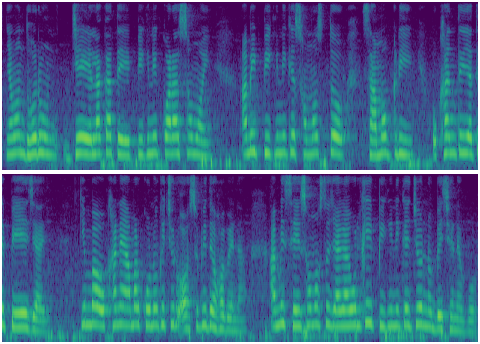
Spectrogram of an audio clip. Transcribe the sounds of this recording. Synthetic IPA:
d͡ʑɛmond̪ʱoɾund͡ʑeelakat̪epiknikːɔɾaɾʃɔmɔea̰mipiknikeʃɔmost̪o | ʃamoɡɾiokʰant̪ekd͡ʑat̪epeed͡ʑaekimbaokʰaneamaɾkonokit͡ɕʰuɾɔʃubid̪ʱaɦɔbena | a̰miʃejʃɔmost̪od͡ʑaeɡaɡulkejpiknikeɾd͡ʑonːobet͡ɕʰenebo

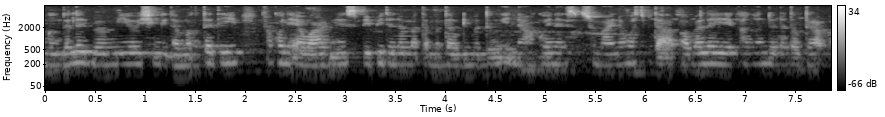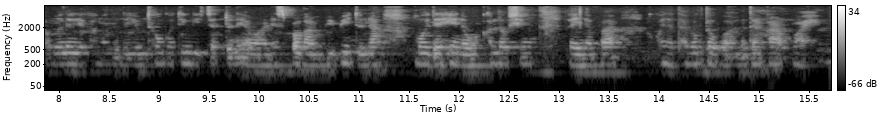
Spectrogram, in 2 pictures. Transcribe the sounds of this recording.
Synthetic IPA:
toŋɡɐŋdɐlɐjbɐmiojsiŋɡidɐmɐk̚tɐdi | ɐkʰojnɐʔewaɾnesbibidunɐmɐtɐmːɐtɐmɡimɐtuŋḭnːɐɐkʰojnɐsumajnɐɦospi̥ta̰lɐ̰pʰabɐlɐjɾekʰɐŋɐndunɐdok̚tɐɾɐ̰pʰabɐlɐjɾekʰɐŋɐndunɐjumtʰoŋkotʰiŋɡit͡ʃɐt̚ːunɐ̰ḛwaɾnespɾoɡɾampibidunɐmojdɐɦenːɐwakʰɐlːɐwsiŋlɐjnɐbɐ | ɐkʰojnɐtʰɐbɐk̚towbɐɐmɐdɐɾkaɾoj

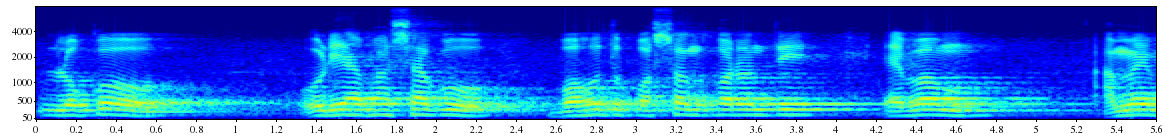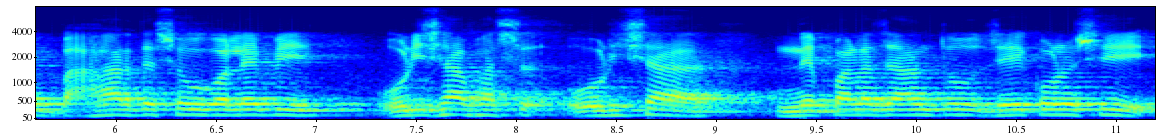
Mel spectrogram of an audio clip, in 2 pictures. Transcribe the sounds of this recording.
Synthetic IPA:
lokɔ | ṵɽijabʱasakubɔɦut̪ɔpɔsɔnd̪ɔkɔɾɔnt̪iebɔŋ | a̰meba̰ɦaɾd̪esɔkuɡɔlebiṵɽisabʱasoɽisa | nepalɔd͡ʒant̪ũd͡ʒejkɔɽ̃ɔsi

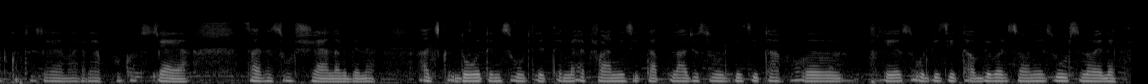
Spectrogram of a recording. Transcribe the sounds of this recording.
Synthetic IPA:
ʈkʊt̪ʰʊsiaːjaːmɛ̃ːkəɾeaːpːuːkʰʊt̪ʰʊ̥siaːjaːsaːɾaːsuːʈʃaːjləɡd̪eːneː | əd͡ʒd̪oːt̪ɪnsuːʈd̪et̪ːeːmɛ̃ːkpʰaːniːsiːt̪aːplaːd͡ʒoːsuːʈbiːsiːt̪ãː | pʰleːəɾsuːʈbiːsiːt̪aːbiːbəɽsoːnesuːʈsənoːeːneː

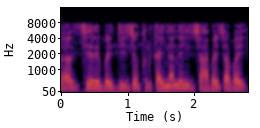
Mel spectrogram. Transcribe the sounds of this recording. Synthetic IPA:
azeɾebajdizɯŋpʰɯɾkajnanɯjzabajzabaj

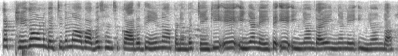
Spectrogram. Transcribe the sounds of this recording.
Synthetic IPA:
kəʈʰːeːɡaːʊɳbətːʃeːd̪eːmãːbaːbsənskaːɾd̪eːnaːpɳẽːbətːʃẽːkɪʔeːʔɪjãːneĩːt̪eːʔeːʔɪjãːɦʊ̃nd̪aːeːɪjãːnẽĩːʔɪjãːɦʊ̃nd̪aː

